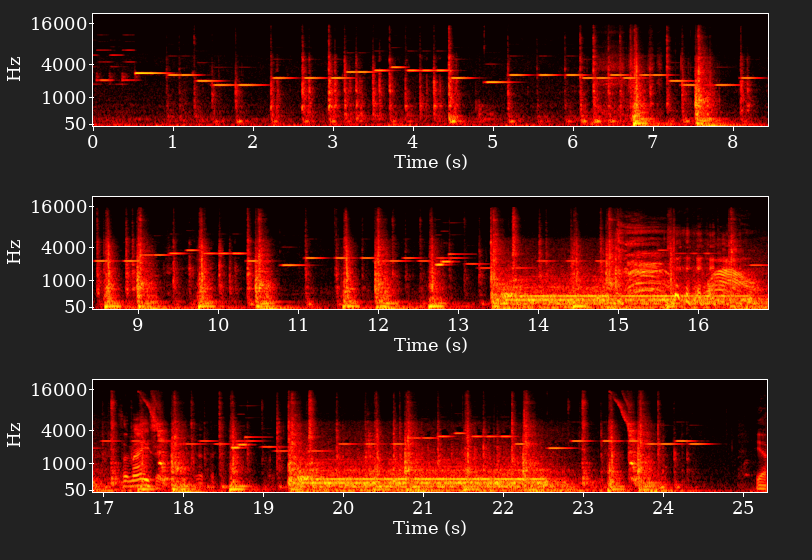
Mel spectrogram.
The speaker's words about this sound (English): yeah, so they're just like opening the doors, closing the doors, turning on the dryer, pressing the buttons to create music.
